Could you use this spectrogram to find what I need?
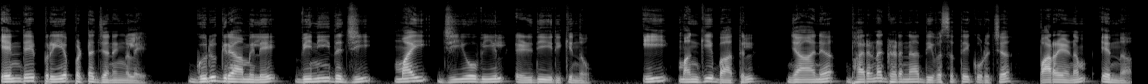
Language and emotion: Malayalam, neutral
